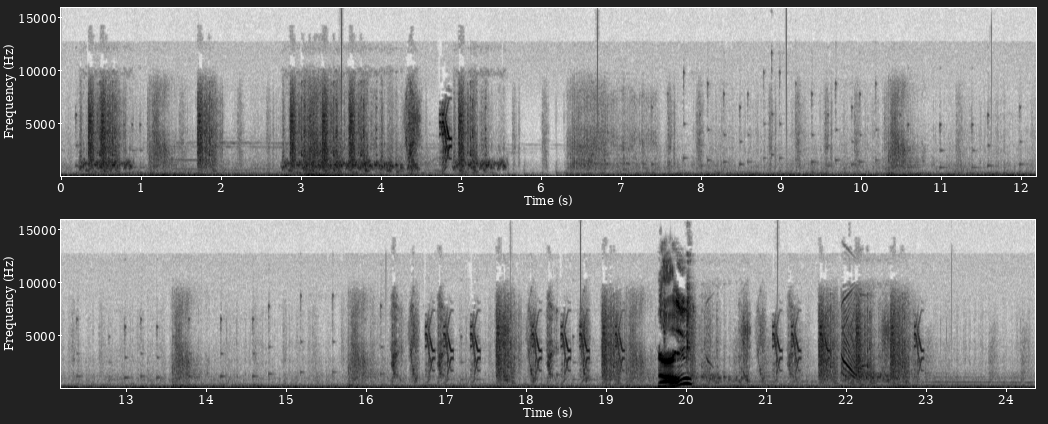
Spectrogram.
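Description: Game music plays steadily from a television.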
